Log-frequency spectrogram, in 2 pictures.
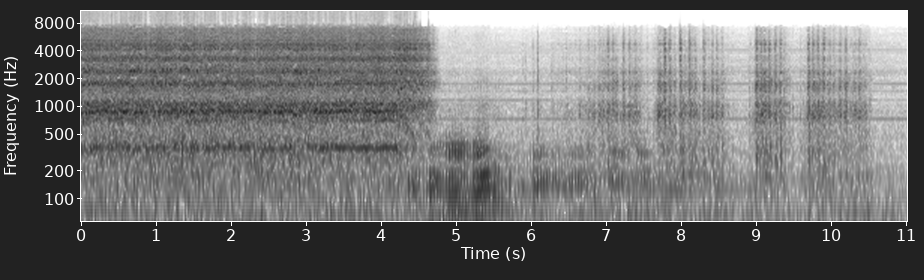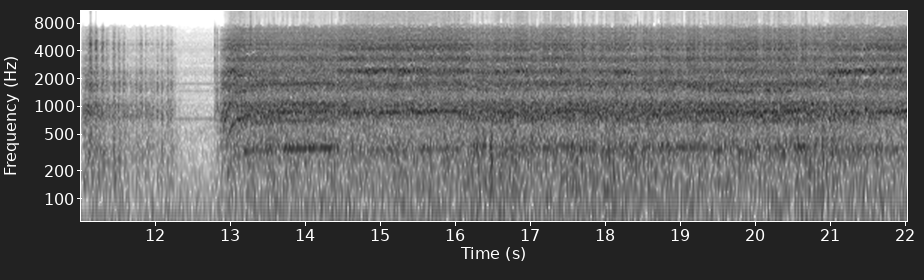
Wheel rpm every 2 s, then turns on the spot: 230, 240, 80, 20, 20, 20, 80, 220, 230, 220, 220.
6-12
